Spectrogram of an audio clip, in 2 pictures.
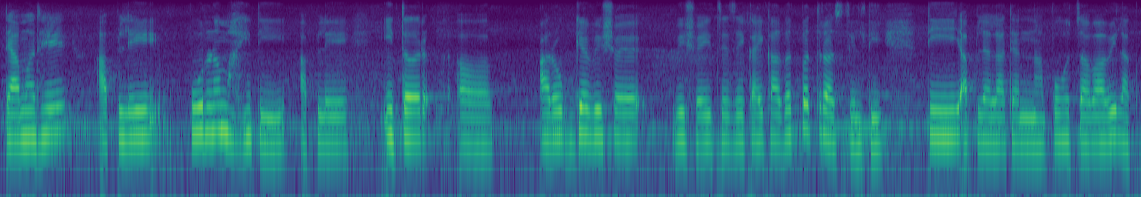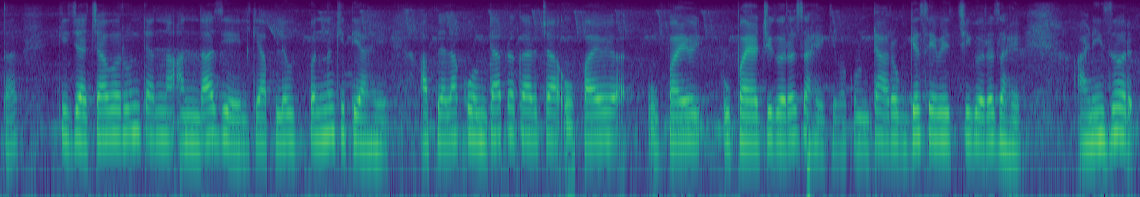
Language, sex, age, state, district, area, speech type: Marathi, female, 18-30, Maharashtra, Pune, urban, spontaneous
